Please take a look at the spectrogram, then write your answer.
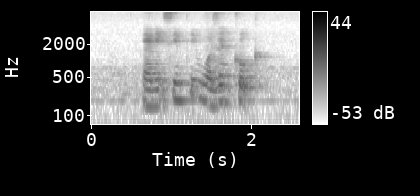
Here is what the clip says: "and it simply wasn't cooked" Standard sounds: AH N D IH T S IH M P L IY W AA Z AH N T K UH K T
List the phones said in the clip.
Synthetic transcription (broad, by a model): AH N IH T S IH M P L IY W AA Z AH N K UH K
